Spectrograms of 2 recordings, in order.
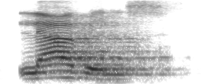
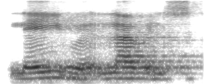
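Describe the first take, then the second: First: "labels" read the Spanish way as la-bels, with an open a; Spanish-style reading. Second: "Label, labels" said in English as lei-bel, lei-bels; English pronunciation. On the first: Teacher naming an R argument to students, reading it Spanish-style. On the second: Teacher unsure of the English word, trying the English way lei-bels. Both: Shown as a demonstration. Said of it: "creo que se pronuncia así".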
